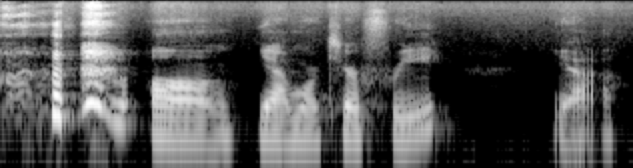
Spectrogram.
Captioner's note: chuckling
